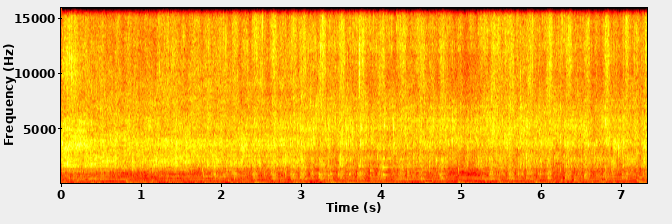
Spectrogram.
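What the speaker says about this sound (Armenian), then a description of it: "Ես կողմից էլ կարմրացնենք։" Food frying and browning in a pan, a dense continuous sizzle close by with occasional stirring scrapes, under faint background music.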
